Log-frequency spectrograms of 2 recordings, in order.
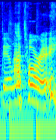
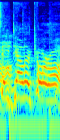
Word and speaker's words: De La Torre: with Corner Escrow, and I say her last name, but I always pronounce it wrong. De La Torre, yes. Thank you. She says I always say De La Toro. Yes, yes. I don't know, it's Toro Bull, right?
